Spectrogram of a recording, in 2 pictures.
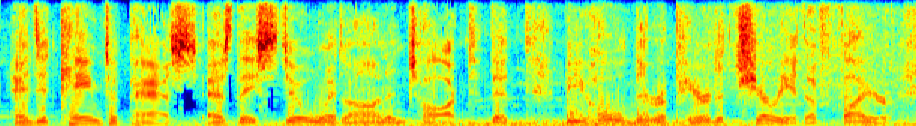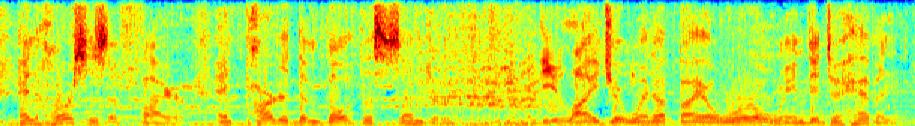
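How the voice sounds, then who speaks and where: A man narrating a dramatized scripture reading in a measured, solemn storytelling manner. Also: fairly high pitch, big pitch swings, rough recording. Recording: narration over background music.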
